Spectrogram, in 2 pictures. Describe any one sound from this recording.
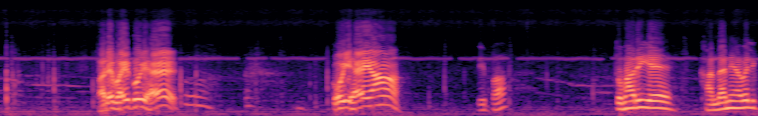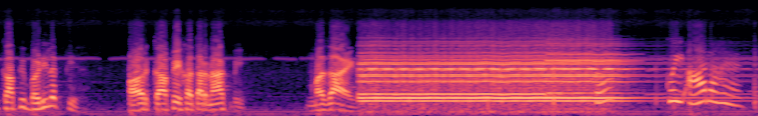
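A man speaks tensely and loudly, close by.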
